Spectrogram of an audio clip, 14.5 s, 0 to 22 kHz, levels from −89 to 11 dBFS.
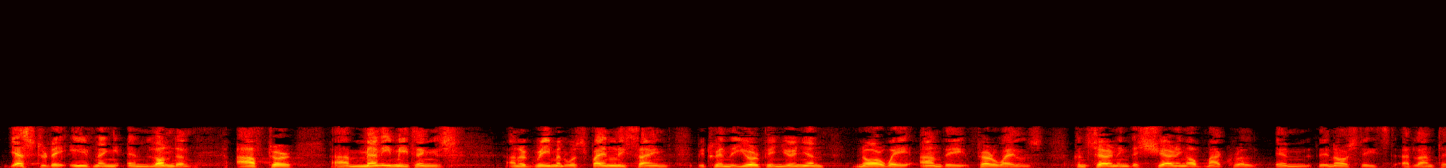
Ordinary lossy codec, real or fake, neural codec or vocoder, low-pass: MP3, 32 kbps; real; none; 5.4 kHz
